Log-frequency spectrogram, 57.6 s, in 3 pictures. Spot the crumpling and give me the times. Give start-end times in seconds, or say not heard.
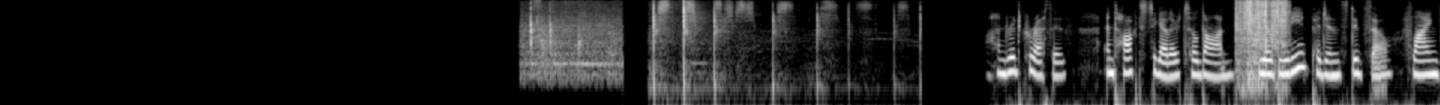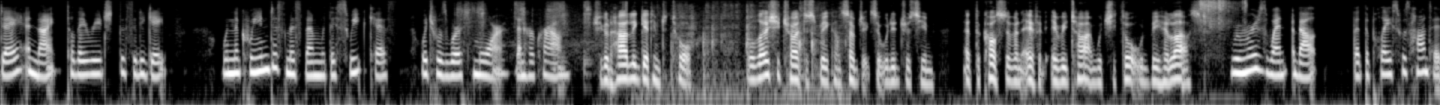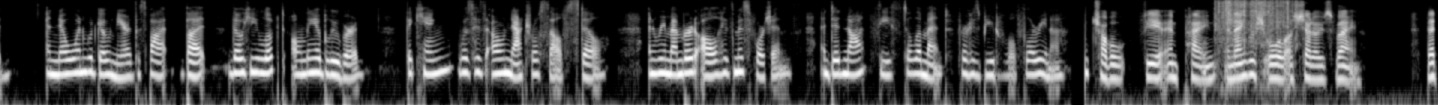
16.4-17.2, 35.1-35.9, 54.5-55.8.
